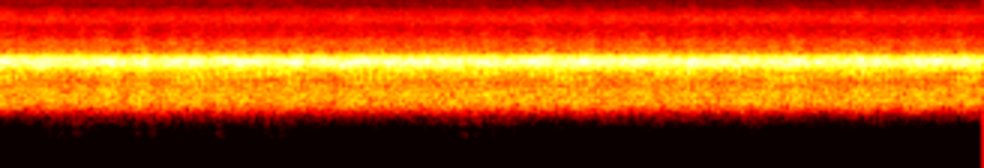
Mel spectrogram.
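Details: Frogs heard far off over a moonlit rice field at night, the paddy still without rice: a continuous high-pitched chorus of croaks with a slight grainy, hissy texture, steady throughout.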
